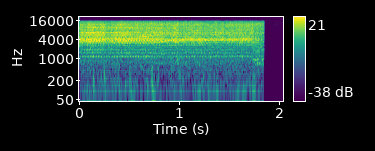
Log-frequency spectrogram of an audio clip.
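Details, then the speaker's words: 2004 Dodge Ram 1500, engine running: rough hum with a gritty constant whir and felt vibration from the alternator; with belt off the alternator doesn't spin freely, bad bearing. "The vibration's not good. When I took the belt off and spun it, it doesn't spin freely. Sounds pretty bad."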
